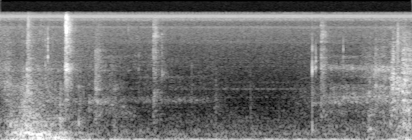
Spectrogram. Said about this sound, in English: Okay. Just letting somebody in the door here.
